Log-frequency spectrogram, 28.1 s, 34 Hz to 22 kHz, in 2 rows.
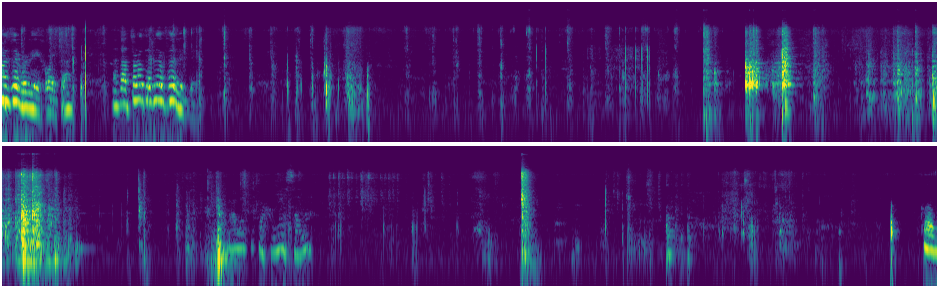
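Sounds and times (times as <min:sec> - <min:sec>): rustling: 0:00.0 - 0:10.2, 0:23.2 - 0:27.3
hands kneading dough: 0:00.0 - 0:10.5, 0:24.6 - 0:28.0.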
